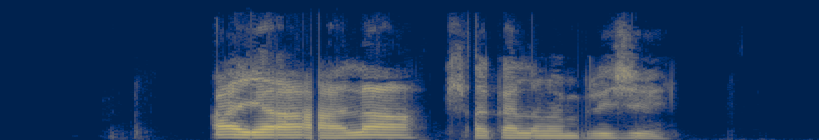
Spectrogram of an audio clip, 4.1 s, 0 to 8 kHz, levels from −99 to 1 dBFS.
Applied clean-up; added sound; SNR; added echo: neural mask model DeepFilterNet 3.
